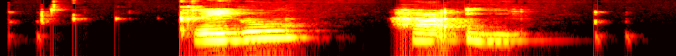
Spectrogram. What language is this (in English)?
German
